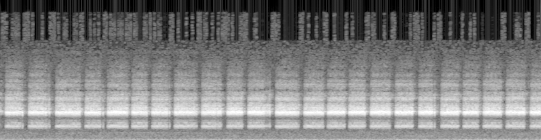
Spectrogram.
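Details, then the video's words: Cicadas singing in the municipal park of Larnaca, Cyprus: a loud buzzing chorus pulsing steadily, roughly two pulses a second, bright and high-pitched with a strong tone band near the top. "CICADAS at the municipal Park Larnaca"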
